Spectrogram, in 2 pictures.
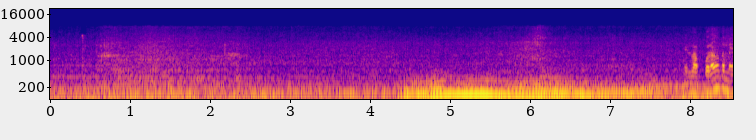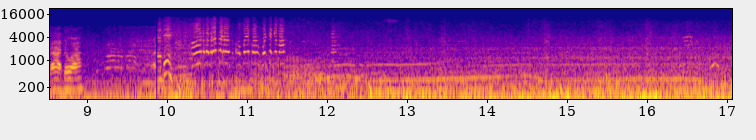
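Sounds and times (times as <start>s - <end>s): deeper engine hum: 0.0s - 17.0s
engine and road rumble: 0.0s - 17.0s.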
